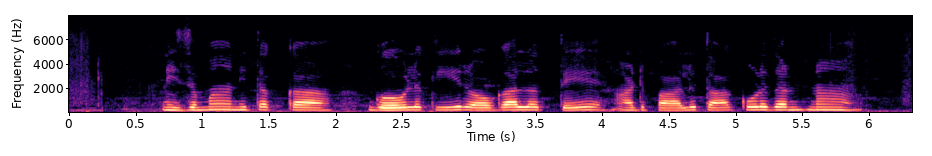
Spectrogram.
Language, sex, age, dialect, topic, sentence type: Telugu, female, 25-30, Southern, agriculture, statement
